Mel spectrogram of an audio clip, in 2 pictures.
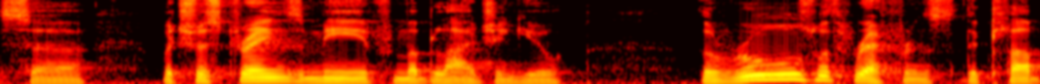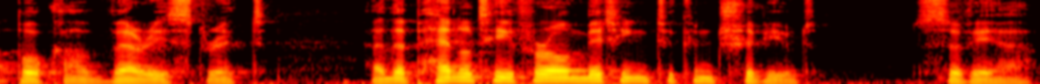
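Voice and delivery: low, soft, formal manservant voice; unruffled valet. Acted. Valet explains club rules to master, unruffled. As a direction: explain deferentially, deep and composed.

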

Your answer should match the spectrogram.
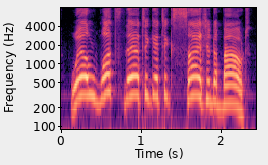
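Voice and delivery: usual speaking voice

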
